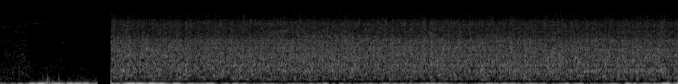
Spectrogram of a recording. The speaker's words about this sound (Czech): A pokud budete šikovní a půjdete stejně jako my, tak možná naleznete i místní vodopád. On je to takovej vodopádeček. A teďko moc nepršelo, tak to bude čůrek.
